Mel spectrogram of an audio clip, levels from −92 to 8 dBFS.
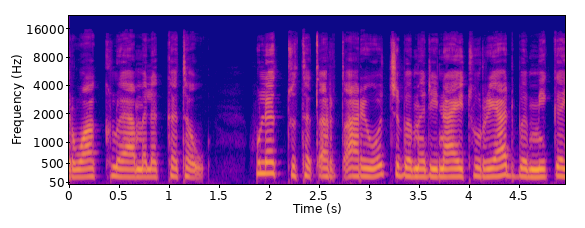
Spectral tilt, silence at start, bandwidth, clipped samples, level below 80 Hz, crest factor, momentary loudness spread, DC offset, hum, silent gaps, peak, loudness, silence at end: -5 dB/octave; 0 s; 14.5 kHz; under 0.1%; -64 dBFS; 14 dB; 7 LU; under 0.1%; none; none; -8 dBFS; -22 LUFS; 0 s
